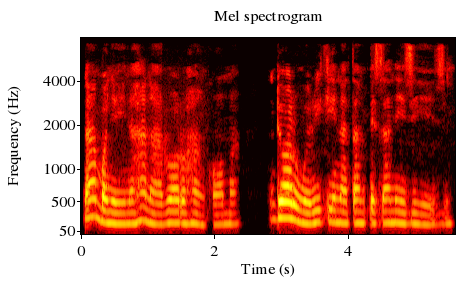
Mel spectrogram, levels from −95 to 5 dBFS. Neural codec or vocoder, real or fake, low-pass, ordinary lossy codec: none; real; 7.2 kHz; AAC, 32 kbps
